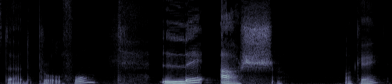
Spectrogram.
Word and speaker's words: les haches: Les haches, okay, les haches. Okay, so you don't say les haches, but you say les haches.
